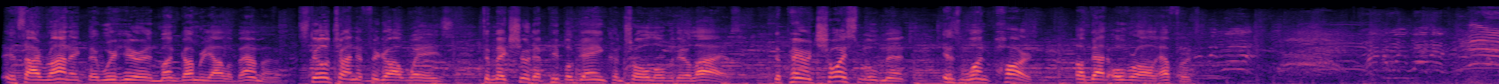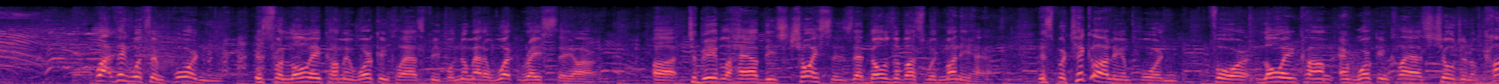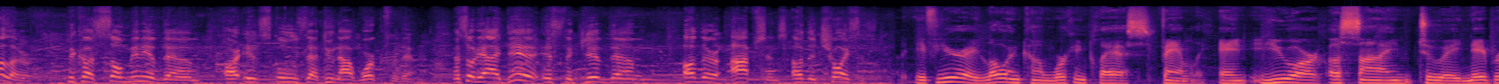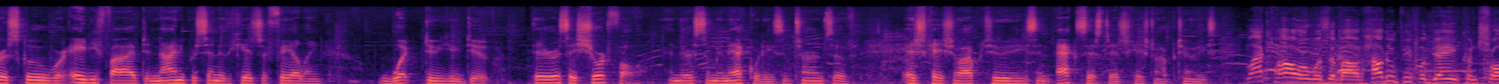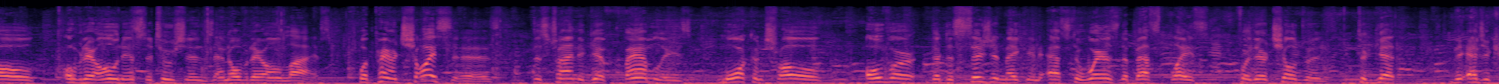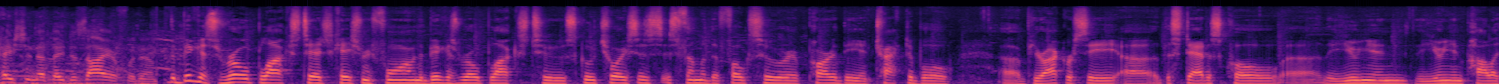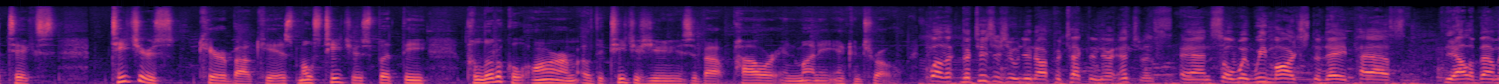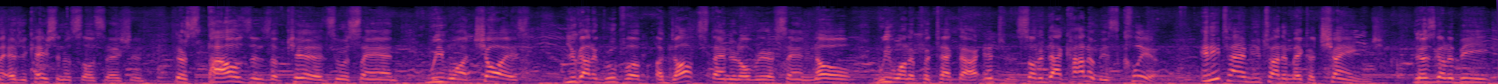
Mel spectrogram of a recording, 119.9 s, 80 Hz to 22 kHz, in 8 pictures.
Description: On Wednesday, January 28th, thousands of parents and students marched down the streets in Montgomery, Alabama, demanding that their state recognize the growing need for more options in elementary and secondary education.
